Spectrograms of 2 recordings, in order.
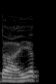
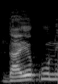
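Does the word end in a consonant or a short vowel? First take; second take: consonant; short vowel. First: The word ends on a consonant sound. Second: The word ends with a short u vowel. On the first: The speaker calls it right. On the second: The speaker calls it wrong.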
